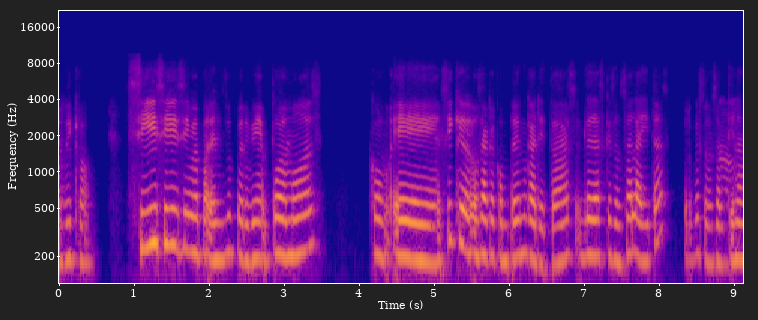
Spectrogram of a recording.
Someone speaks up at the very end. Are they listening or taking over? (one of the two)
listening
